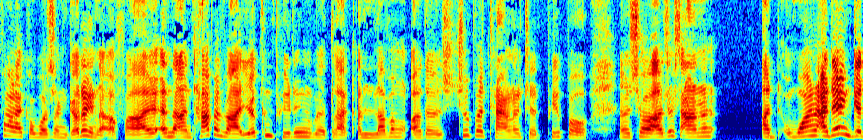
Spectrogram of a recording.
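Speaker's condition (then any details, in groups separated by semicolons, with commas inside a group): Hearing impairment with speech impairment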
